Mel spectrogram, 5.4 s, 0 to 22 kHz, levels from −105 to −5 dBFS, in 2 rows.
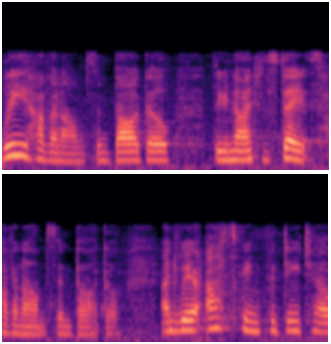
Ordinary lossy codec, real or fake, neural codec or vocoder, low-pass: Opus, 24 kbps; fake; codec, 16 kHz, 8 kbps, FreqCodec, smaller model; 7.2 kHz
